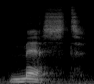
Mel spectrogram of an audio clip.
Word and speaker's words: missed: to the past tense missed missed since it ends in a sound not vibrating takes a T sound at the end let's take a look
